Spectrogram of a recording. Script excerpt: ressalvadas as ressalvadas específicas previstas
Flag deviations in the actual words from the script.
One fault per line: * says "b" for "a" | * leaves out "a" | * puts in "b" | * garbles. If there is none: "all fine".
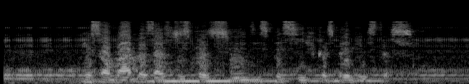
* says "disposições" for "ressalvadas"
